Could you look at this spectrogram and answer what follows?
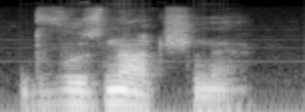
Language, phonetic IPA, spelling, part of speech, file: Polish, [dvuˈznat͡ʃnɨ], dwuznaczny, adjective, Pl-dwuznaczny.ogg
